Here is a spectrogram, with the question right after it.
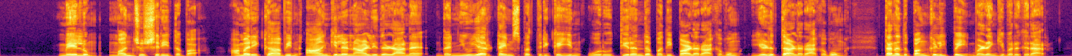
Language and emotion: Tamil, neutral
